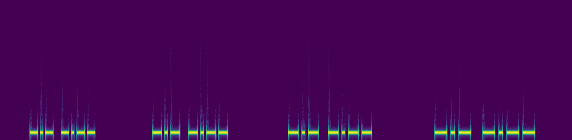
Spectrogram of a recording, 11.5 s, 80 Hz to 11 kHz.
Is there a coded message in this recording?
Yes: Morse code from 0.6 to 10.7 s, heard as a keyed tone, about 22 wpm, 700 Hz. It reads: KY KY KY KY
